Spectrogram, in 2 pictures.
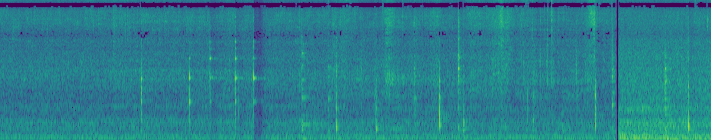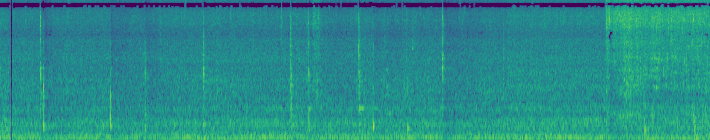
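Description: Pork, onions and tomatoes sizzling in a stainless steel pot while a wooden spoon stirs them, with frequent sharp clicks of the spoon against the pot. Near the end water is poured in with a rushing hiss.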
